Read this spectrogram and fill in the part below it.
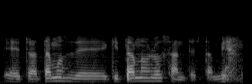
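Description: A man from Argentina with a mixed Argentine and Spanish accent, an architect answering interview questions by phone and talking haltingly, with many fillers and restarts. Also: medium pitch. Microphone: telephone. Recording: tinny phone line with faint hiss.

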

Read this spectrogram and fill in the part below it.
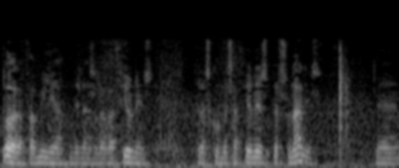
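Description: A man hosting a podcast interview, talking in a digressive, hesitant way with many fillers. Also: mid-range voice. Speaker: podcast host. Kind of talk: conversational interview. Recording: faint background noise.

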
